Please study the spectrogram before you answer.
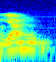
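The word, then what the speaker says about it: Jung: Um the many of your listeners will know professor Carl Young and Carl Young spelled J U N G not not young in in the other pronunciation of the word.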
